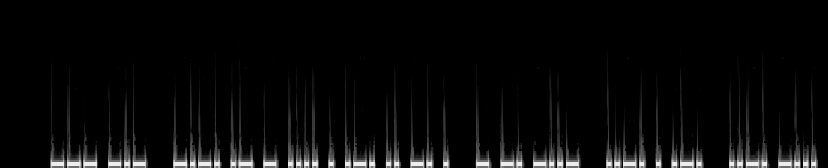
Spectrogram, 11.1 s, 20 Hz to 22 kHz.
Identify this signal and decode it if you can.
Morse code, heard as a keyed tone, about 22 wpm, 700 Hz. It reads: OK CATHERINE TNX FER FB
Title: Practice QSO - Exchange 4 - Ending - 22wpm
